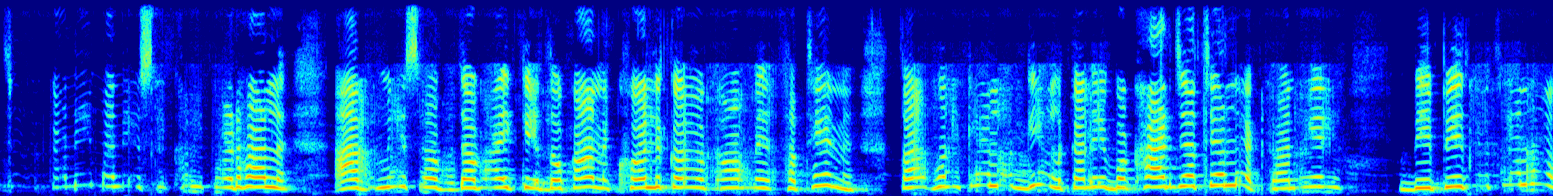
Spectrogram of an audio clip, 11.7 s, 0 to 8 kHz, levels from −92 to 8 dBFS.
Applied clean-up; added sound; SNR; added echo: neural mask model DeepFilterNet 3.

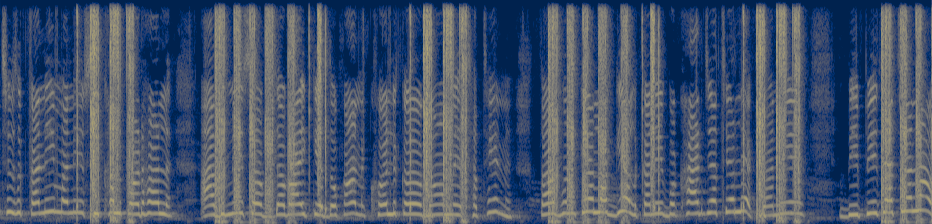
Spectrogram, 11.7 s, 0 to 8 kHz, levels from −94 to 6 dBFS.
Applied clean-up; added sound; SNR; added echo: none; Packing tape, duct tape; -2 dB; none.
